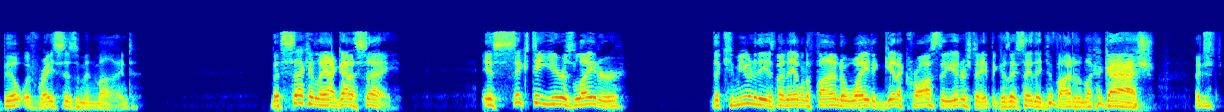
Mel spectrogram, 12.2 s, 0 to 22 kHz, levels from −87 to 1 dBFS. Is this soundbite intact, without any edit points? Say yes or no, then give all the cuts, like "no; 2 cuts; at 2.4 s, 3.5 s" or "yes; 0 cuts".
no; 1 cut; at 7.7 s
